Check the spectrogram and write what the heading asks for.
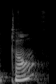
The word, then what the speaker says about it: temps: Le temps, on n'entend ni le P ni le S.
